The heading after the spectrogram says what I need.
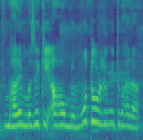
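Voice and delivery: loud jealous threat; angry threat. Retold or imitated. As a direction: snap out the threat, hot-tempered. Jealous friend threatens in quarrel.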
